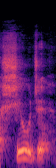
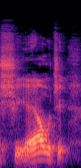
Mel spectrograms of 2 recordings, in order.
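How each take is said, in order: First: It is said with English pronunciation. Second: It is read with Portuguese letter sounds. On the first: This is how it is really pronounced. The speaker calls it right. "Depois eu aprendi que era Shield" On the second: This is how a child read the spelling. The speaker calls it wrong. "que eu chamava de Shield, porque era assim que estava escrito"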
